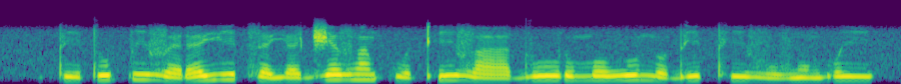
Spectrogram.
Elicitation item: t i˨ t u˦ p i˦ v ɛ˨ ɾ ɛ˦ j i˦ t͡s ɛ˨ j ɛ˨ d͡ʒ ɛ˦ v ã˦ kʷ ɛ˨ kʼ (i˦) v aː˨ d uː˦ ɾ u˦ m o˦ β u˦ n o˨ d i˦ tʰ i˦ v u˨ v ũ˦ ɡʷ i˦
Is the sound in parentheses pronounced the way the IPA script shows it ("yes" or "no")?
yes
